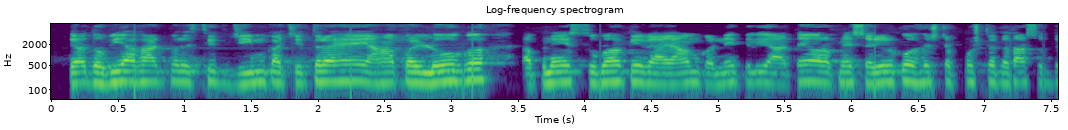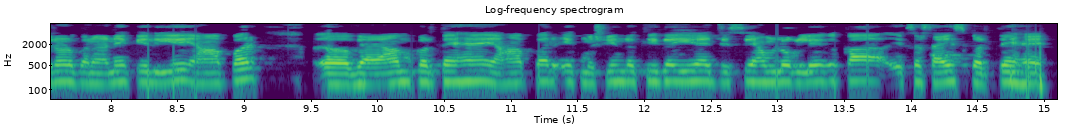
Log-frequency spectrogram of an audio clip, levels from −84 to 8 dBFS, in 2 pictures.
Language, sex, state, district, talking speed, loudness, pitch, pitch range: Hindi, male, Uttar Pradesh, Varanasi, 210 wpm, -15 LUFS, 165 Hz, 155-170 Hz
